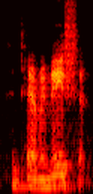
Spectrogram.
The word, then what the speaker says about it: contamination: stress ready verification distribution contamination I hope you noticed that word stress is in the fourth syllable so again the word stress in all of these words is one syllable before the suffix one syllable before the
